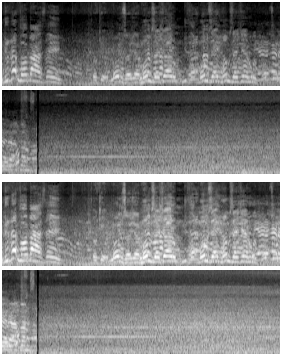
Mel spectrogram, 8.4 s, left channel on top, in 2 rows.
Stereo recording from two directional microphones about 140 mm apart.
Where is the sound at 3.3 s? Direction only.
20° left (ahead or behind).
